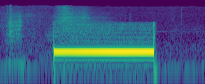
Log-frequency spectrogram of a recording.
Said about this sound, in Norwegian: Der ringer det, vet du. Å, det blir spennende.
